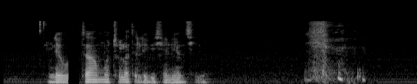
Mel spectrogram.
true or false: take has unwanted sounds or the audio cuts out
true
